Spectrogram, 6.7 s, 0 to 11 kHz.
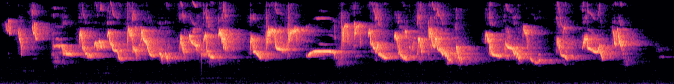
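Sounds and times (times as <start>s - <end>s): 
Japanese white-eye: 0.0s - 6.7s.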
